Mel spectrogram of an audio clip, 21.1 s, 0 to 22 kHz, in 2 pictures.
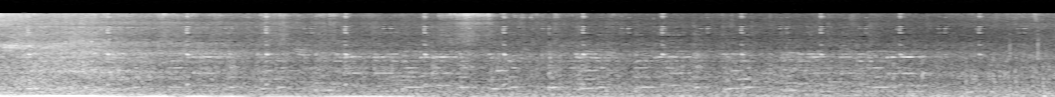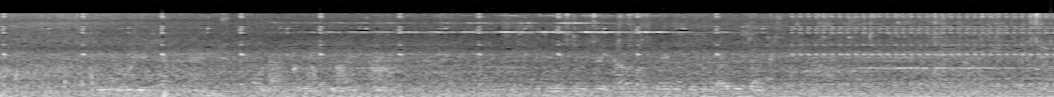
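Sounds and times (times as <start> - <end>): bus engine rumble passing: 0.0 - 21.0
street traffic noise: 0.0 - 21.0.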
